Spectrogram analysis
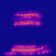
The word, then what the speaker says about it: wheel: So what's the spelling of wheel? W-H-E-E-L. So what's silent here? Wheel. Because when you say the word wheel, you cannot hear the H sound, right? So H is silent over here in wheel. Okay.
